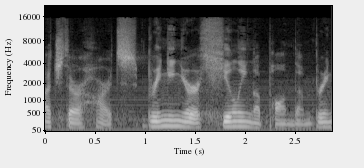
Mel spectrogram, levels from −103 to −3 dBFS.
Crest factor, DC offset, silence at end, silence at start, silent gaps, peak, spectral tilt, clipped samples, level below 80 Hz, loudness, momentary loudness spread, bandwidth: 18 dB; under 0.1%; 0 s; 0 s; none; -16 dBFS; -4 dB/octave; under 0.1%; -62 dBFS; -33 LUFS; 8 LU; 16 kHz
